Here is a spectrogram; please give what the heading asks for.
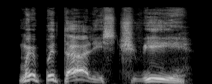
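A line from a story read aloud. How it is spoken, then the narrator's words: Croaking, then bloody coughing. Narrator (Russian): проскрипел Малефик и тут же зашелся надсадным кашлем с кровью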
